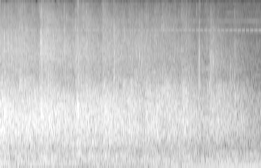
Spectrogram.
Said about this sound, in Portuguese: Quem pode aplaudir o Senhor Jesus? Amém. Glória a Deus.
